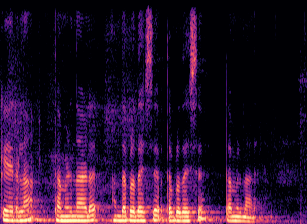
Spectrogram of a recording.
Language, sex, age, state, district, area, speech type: Malayalam, female, 30-45, Kerala, Alappuzha, rural, spontaneous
